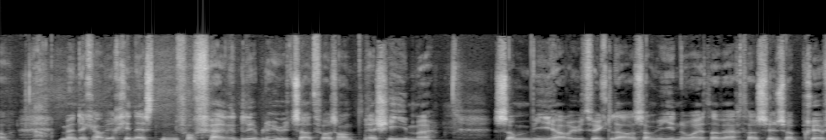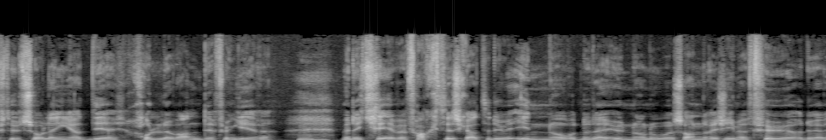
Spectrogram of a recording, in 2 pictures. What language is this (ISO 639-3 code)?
eng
